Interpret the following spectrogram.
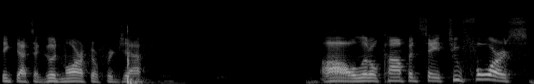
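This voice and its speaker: A man's voice: a little high, expressive, a little slow, creaky, a little mellow. A man giving live darts commentary in a conversational, folksy way. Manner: conversational, folksy turns of phrase.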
